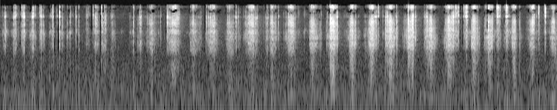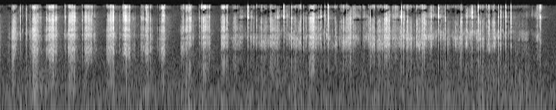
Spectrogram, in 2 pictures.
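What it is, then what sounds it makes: Pile of metal coins. Fingertips hold a few mixed small solid metal coins and rub them against each other over a pile of coins on a carpet. Quiet, bright metallic clinking and scraping comes in quick, fairly steady strokes, with almost no low end. Toward the end the strokes blur into a denser, continuous jingling shimmer.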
